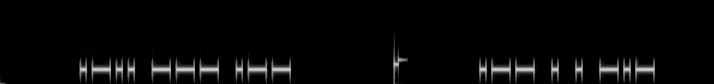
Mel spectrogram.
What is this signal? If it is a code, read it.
Morse code, heard as a keyed tone, about 20 wpm, 700 Hz. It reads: LOW WEEK
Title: Sentences from Top 500 Words - New Word Drill - 20wpm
